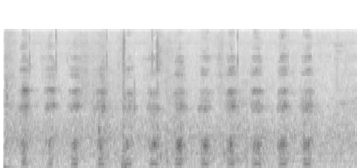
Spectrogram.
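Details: Seven-week-old golden retriever puppy named Flotsam playing tug, giving rough, breathy growling grunts in a steady pulse of about three per second, each a short throaty burst, in a small indoor room.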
